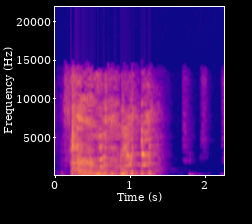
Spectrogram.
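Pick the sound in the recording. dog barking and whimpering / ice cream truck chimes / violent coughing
violent coughing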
